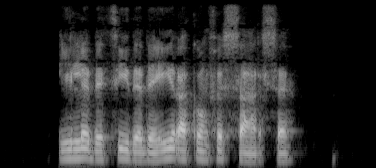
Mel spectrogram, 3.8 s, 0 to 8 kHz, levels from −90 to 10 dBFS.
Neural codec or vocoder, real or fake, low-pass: none; real; 7.2 kHz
